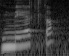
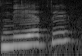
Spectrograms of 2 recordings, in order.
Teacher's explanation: It's an unvoiced N. So if you put your tongue in your mouth to do the N, and you breathe along the way.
